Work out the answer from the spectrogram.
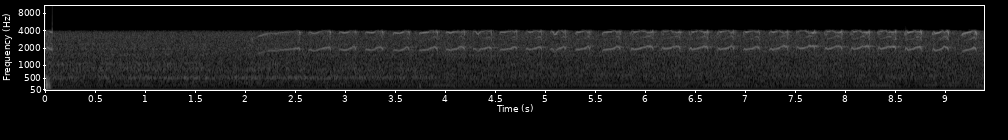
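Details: Young sparrowhawks being fed: after two quieter seconds, a sudden burst of rapid, high, upslurred begging chirps carries on steadily to the end over low background hum.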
